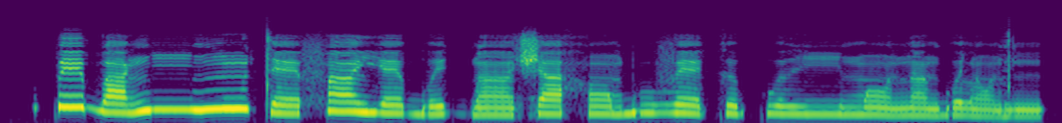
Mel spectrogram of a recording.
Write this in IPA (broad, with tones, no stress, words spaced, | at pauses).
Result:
pɛ˦ba˨ŋiː˧ ŋũ˦tɛ˨fã˧ jɛ˧ɡʷe˨˦ ɡ͡bã˨ʃa˧hɔ̃˧ bu˧vɛ˦˨kə˧ kʷə˦ɣiː˧ mɔ̃˦˨nã˧ɡʷə˧ lɔ̃˨dĩ˨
